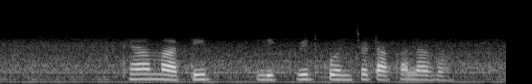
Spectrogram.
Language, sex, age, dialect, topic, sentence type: Marathi, female, 18-24, Varhadi, agriculture, question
